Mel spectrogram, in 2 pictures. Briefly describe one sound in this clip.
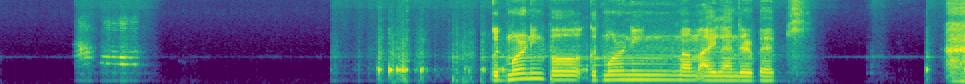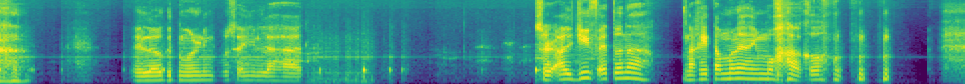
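A young man sings with feeling, close to a microphone.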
